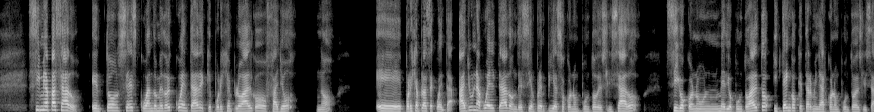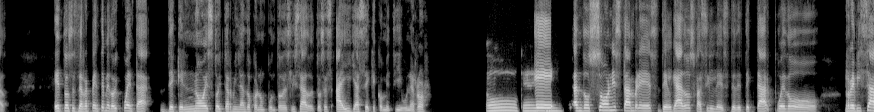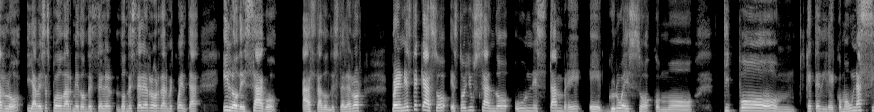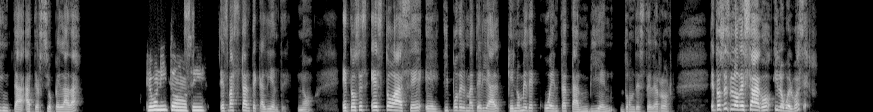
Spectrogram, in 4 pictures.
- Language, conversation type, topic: Spanish, podcast, ¿Cómo encuentras tiempo para crear entre tus obligaciones?
- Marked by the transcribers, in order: "fáciles" said as "facildes"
